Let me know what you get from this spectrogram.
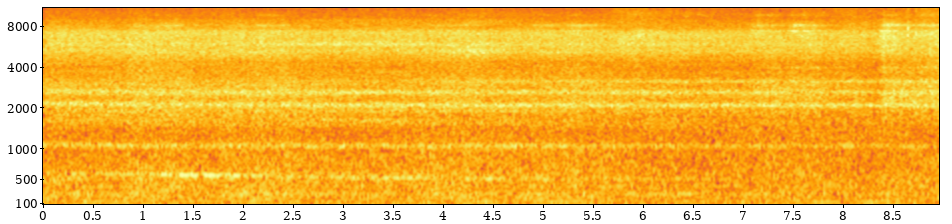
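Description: TransPennine Express Class 802 bi-mode train moving slowly along a platform, a steady rumble with a faint whine that falls slightly in pitch during the first few seconds.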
